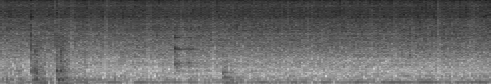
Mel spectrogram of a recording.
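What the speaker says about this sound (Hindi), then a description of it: "अच्छी तरह से मिक्स करेंगे।" Masala fried chicken being stirred in a pan, a steady loud sizzle of frying oil with a few scraping knocks of the spoon early on, then continuous frying; no voices.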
